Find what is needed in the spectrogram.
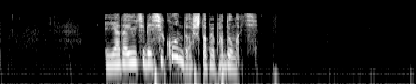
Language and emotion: Russian, angry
